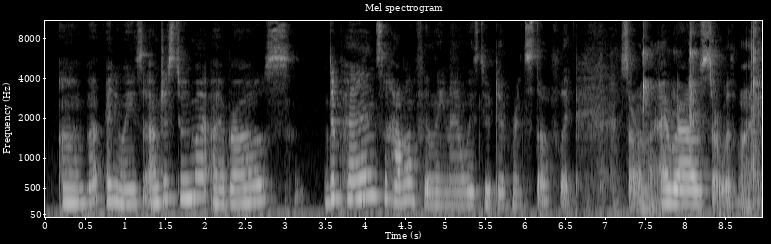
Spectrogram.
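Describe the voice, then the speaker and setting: High-pitched woman's voice over noticeable background noise. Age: 20s. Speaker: beauty vlogger. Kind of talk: casual chat. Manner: hesitant, many fillers.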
